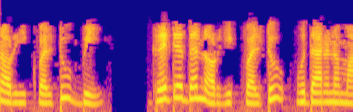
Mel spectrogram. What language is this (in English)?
Tamil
